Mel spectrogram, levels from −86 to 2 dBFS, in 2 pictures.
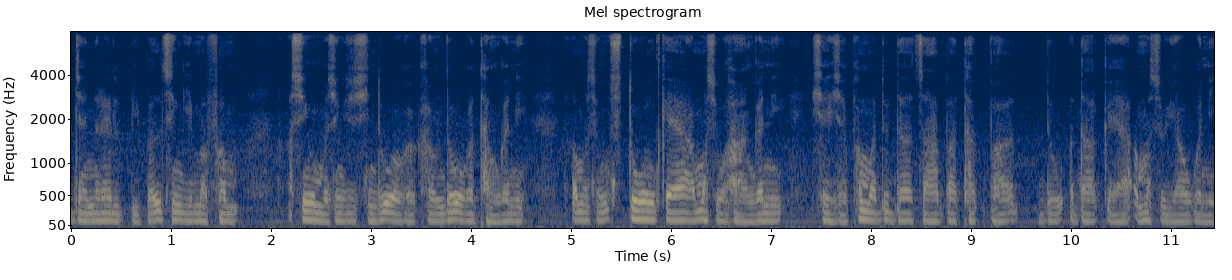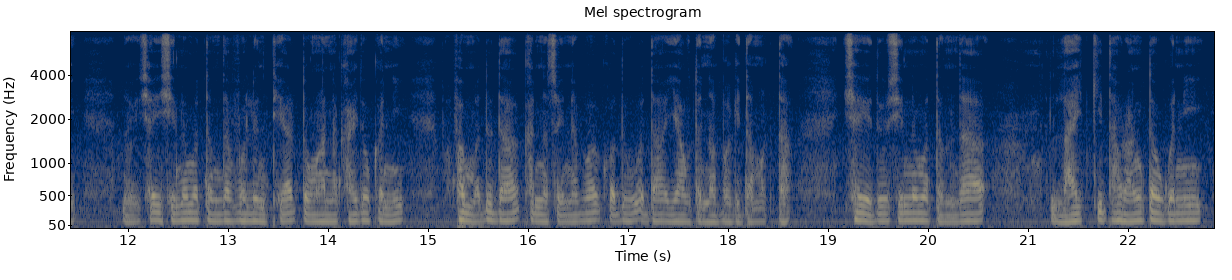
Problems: background sounds at intervals, low volume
